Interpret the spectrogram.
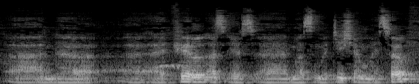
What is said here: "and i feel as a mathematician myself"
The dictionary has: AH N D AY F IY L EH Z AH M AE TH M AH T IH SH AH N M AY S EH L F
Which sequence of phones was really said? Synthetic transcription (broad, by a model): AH N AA AY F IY L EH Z AH M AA S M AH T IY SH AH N M AY S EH L F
